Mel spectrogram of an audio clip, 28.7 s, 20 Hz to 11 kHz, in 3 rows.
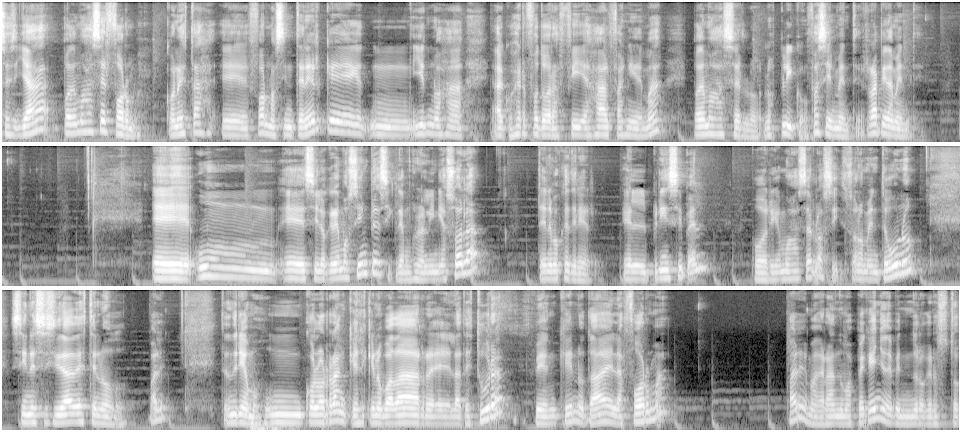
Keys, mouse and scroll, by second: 2.7-3.5 scroll down 6, 7.6-8.4 scroll up 6, 8.3 middle click, 9.2 click, 13.4 click, 14.6 middle click, 16.8 click, 20.9 scroll up 1, 24.5-24.8 scroll up 2, 25.1 middle click, 26.1 click.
